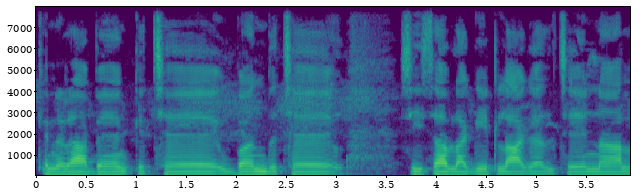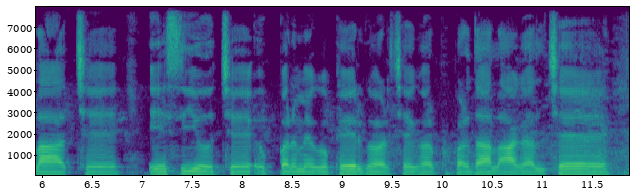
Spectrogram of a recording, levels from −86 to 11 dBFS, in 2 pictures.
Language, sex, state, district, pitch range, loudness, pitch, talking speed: Maithili, male, Bihar, Samastipur, 115-120 Hz, -20 LUFS, 115 Hz, 130 wpm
